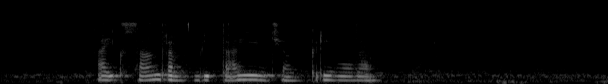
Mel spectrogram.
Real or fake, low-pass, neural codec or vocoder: fake; 7.2 kHz; codec, 24 kHz, 0.9 kbps, WavTokenizer, medium speech release version 2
